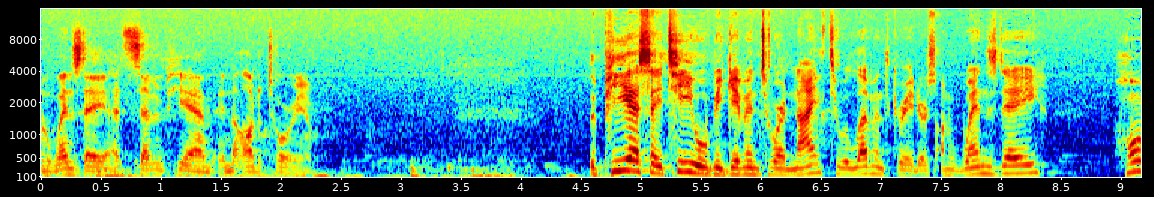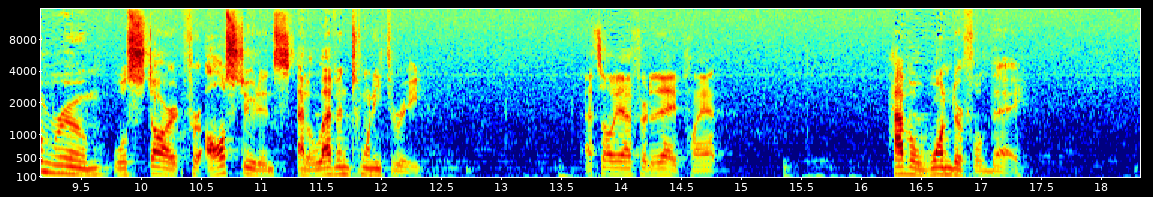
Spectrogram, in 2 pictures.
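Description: A young man speaks into a microphone in a lively way.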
